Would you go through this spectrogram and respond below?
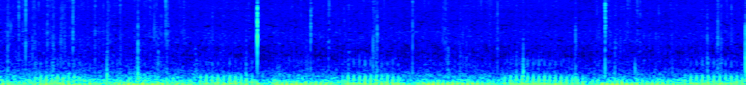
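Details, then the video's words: Low, vibrating purr from a cat, rising and falling in regular breath-length waves, accompanied by intermittent snapping crackles from a fire in a fireplace. "Purring of a Cat"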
